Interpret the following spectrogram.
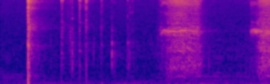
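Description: Keyless chuck of a cordless drill being tightened by hand around a long self-tapping screw: one sharp click, then a few light ticks and two short rasping bursts.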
